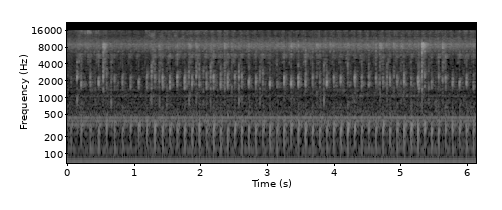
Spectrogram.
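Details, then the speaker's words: Taolei model pneumatic piston engine, single-cylinder, newly built, running on about four psi of compressed air: quick, even puffs about three per second over steady air hiss; nice running, though maybe short of air; normal running. "yeah it's a a nice running Little Engine it's just this little guy here"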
